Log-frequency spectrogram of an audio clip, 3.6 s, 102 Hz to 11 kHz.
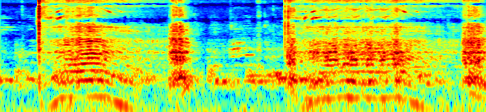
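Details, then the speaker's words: Yamaha Sniper 150 starter motor, removed from the bike and spun on its own: short spin-ups give a gritty, uneven whir instead of a smooth hum; the starter itself is the source of the rough sound. "So ito na nga pala yung starter na ito. Kaya pala ang gaspang na ng tunog."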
